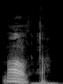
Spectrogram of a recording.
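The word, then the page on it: malta: Slovak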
